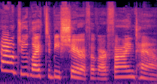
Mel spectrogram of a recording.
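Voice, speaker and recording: A woman's put-on character voice, high in pitch with very wide pitch swings. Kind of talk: folksy cowboy drawl. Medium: read story. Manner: hearty, booming.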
